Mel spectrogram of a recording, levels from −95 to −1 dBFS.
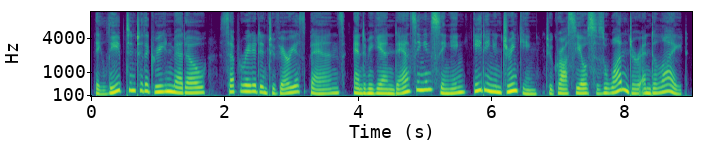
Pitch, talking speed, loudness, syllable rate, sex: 210 Hz, 155 wpm, -15 LUFS, 4.8 syllables/s, female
